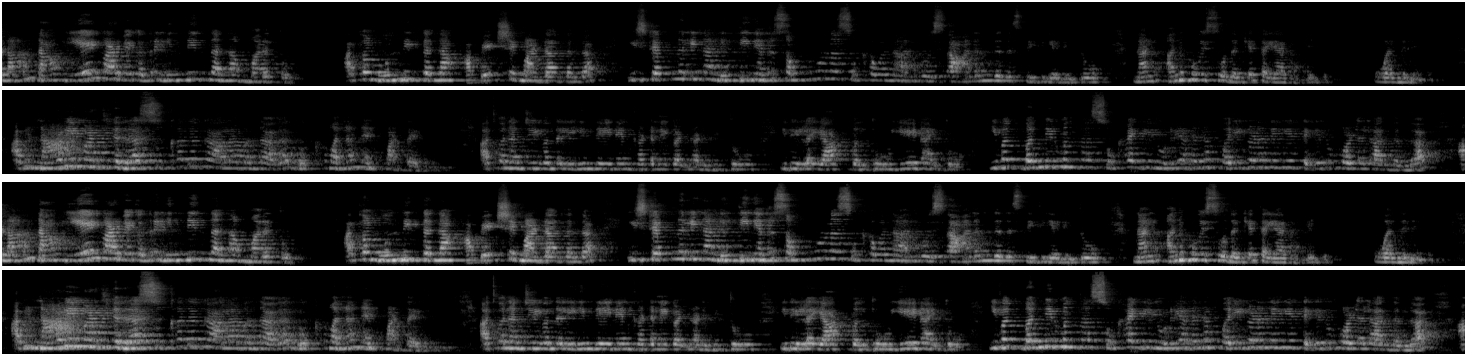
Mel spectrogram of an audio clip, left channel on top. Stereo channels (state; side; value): quieter; left; 5.6 dB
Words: ನಾವು ಏನ್ ಮಾಡ್ಬೇಕಂದ್ರೆ ಹಿಂದಿನ ಮರೆತು ಅಥವಾ ಮುಂದಿದ್ದನ್ನ ಅಪೇಕ್ಷೆ ಮಾಡ್ಲಾರ್ದಂಗ ಈ ಸ್ಟೆಪ್ ನಲ್ಲಿ ನಾನು ನಿಂತೀನಿ ಅಂದ್ರೆ ಸಂಪೂರ್ಣ ಸುಖವನ್ನ ಅನುಭವಿಸ್ತಾ ಆನಂದದ ಸ್ಥಿತಿಯಲ್ಲಿದ್ದು ನಾನು ಅನುಭವಿಸೋದಕ್ಕೆ ತಯಾರಾಗಿರ್ಬೇಕು. ಒಂದನೇದು. ಆದ್ರೆ ನಾವೇನ್ ಮಾಡ್ತೀವಿ ಅಂದ್ರೆ ಸುಖದ ಕಾಲ ಬಂದಾಗ ದುಃಖವನ್ನ ನೆನ್ಪು ಮಾಡ್ತಾ ಇರ್ತೀವಿ. ಅಥವಾ ನನ್ನ ಜೀವನದಲ್ಲಿ ಹಿಂದೆ ಏನೇನ್ ಘಟನೆಗಳು ನಡೆದಿತ್ತು, ಇದೆಲ್ಲ ಯಾಕೆ ಬಂತು, ಏನಾಯ್ತು, ಇವತ್ ಬಂದಿರುವಂತಹ ಸುಖ ಇದೆ ನೋಡ್ರಿ, ಅದನ್ನ ಪರಿಗಣನೆಗೆ ತೆಗೆದುಕೊಳ್ಳಲಾರ್ದಂಗ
